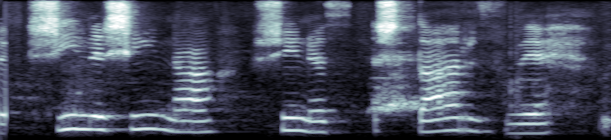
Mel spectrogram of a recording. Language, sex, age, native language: Icelandic, female, 10, Arabic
